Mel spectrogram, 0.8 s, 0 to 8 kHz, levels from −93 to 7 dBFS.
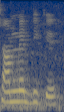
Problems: none marked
